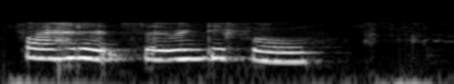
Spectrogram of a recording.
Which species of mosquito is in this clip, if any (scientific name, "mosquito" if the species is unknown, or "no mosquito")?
no mosquito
